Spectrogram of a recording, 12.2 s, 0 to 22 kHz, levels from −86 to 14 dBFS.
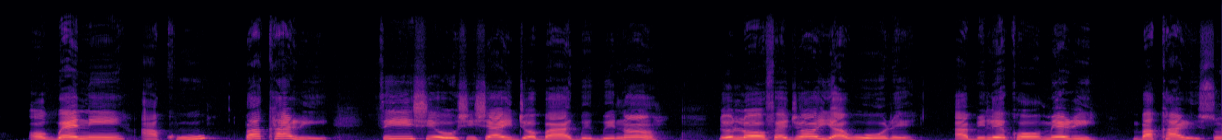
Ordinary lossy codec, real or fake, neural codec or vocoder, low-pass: none; real; none; 19.8 kHz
